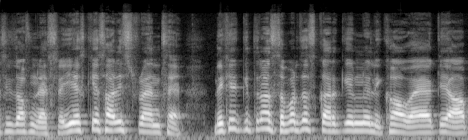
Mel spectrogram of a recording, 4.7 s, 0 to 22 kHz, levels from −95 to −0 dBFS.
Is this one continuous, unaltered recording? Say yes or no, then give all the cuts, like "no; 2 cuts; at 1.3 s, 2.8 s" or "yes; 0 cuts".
yes; 0 cuts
